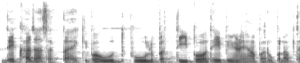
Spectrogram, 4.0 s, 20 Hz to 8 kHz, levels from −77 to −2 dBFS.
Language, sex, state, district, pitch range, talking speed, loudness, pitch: Hindi, male, Uttar Pradesh, Gorakhpur, 100-105 Hz, 210 wpm, -28 LUFS, 105 Hz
